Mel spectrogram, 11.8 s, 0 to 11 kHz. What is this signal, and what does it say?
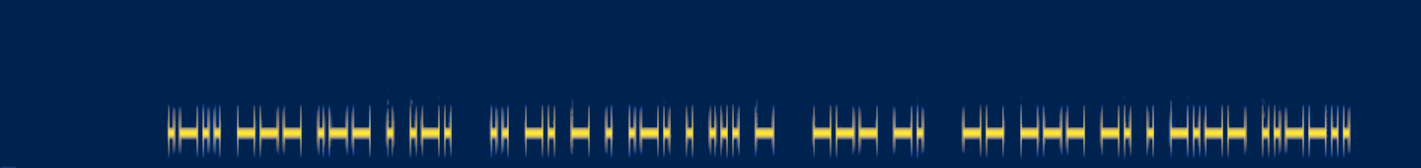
Morse code, heard as a keyed tone, about 25 wpm, 700 Hz. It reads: LOWER INTEREST ON MONEY?
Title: Sentences from Top 1000 Words - Review Part 4 - 25wpm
